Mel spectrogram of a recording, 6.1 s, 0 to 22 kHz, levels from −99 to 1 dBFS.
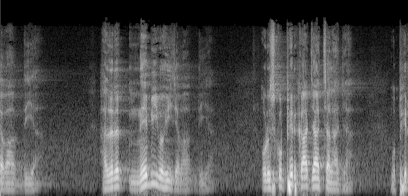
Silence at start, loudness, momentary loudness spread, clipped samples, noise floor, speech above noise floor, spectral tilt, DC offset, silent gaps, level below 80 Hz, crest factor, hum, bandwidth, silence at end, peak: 0 s; -18 LUFS; 20 LU; under 0.1%; -54 dBFS; 35 dB; -5.5 dB/octave; under 0.1%; none; -42 dBFS; 20 dB; none; 15.5 kHz; 0 s; 0 dBFS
